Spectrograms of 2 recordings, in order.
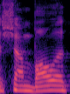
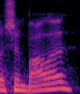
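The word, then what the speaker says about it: Shambhala: said the argatha system and then explained the Shambala thing and then it had Mount Shasta over here like it was just like one of many pieces to the I I so Shambala um at least if it's spelled s h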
